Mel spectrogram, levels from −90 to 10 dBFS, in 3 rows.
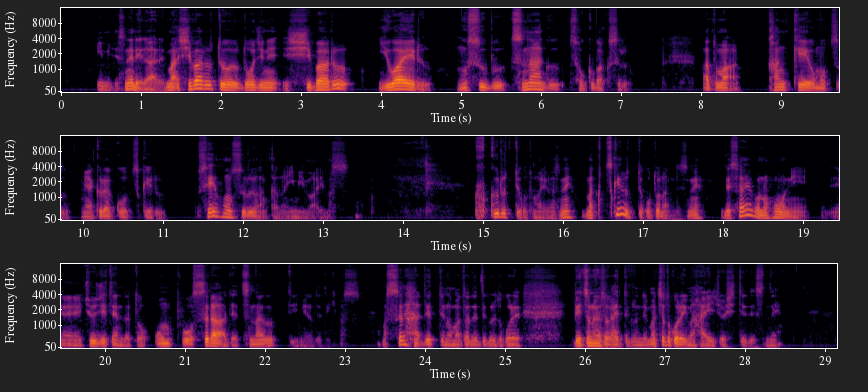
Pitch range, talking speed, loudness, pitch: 95-130 Hz, 355 characters per minute, -28 LUFS, 110 Hz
